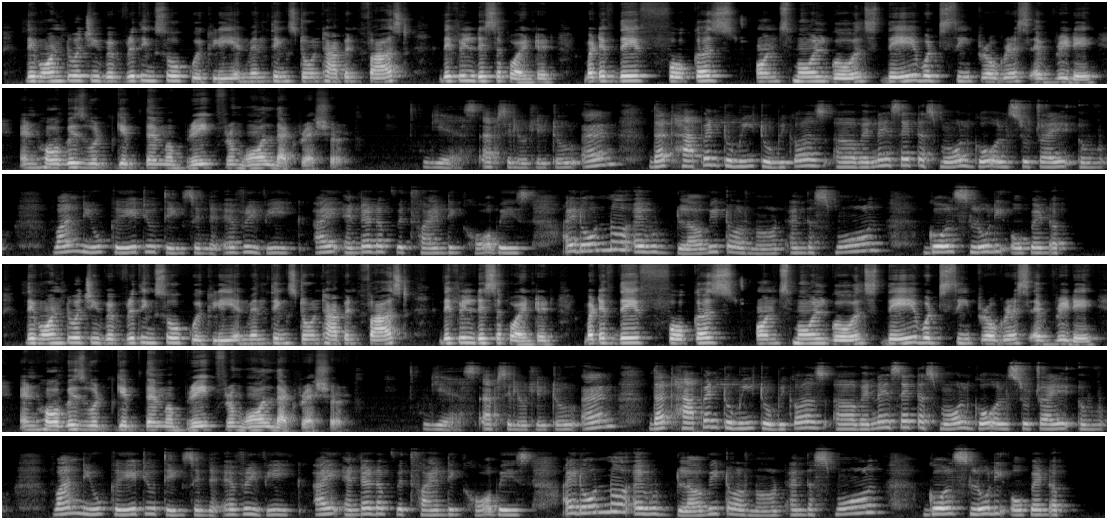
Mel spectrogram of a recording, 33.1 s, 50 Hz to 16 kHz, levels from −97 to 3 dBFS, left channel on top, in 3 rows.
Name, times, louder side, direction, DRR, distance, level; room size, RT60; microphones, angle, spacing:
voice 1, 0.2-4.0 4.4-5.5 5.8-10.9 11.2-14.5, right 2 dB, 20° right, 0.5 m, -26 dB
voice 2, 15.3-25.0 25.2-32.7, right 1 dB, 35° right, 0.9 m, -32 dB
14.0 x 7.0 x 3.6 m
head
